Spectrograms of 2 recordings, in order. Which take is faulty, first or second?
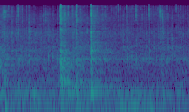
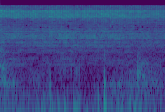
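first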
